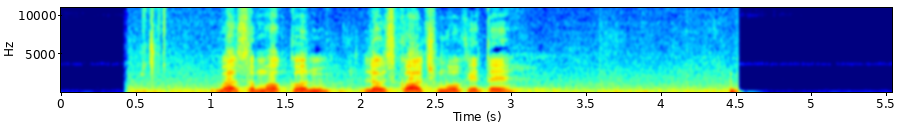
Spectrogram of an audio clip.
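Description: A man speaks into a microphone in a formal, measured voice.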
